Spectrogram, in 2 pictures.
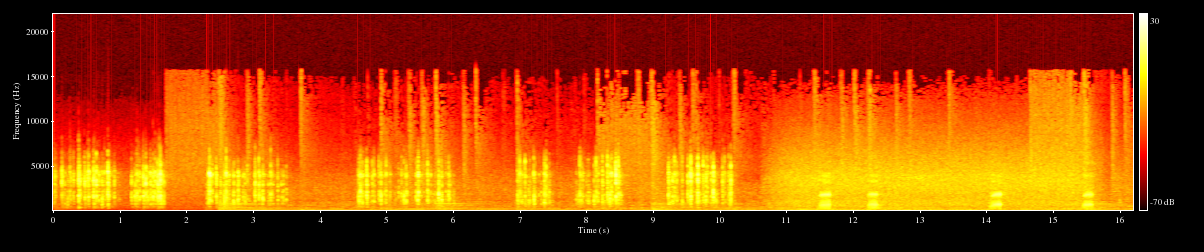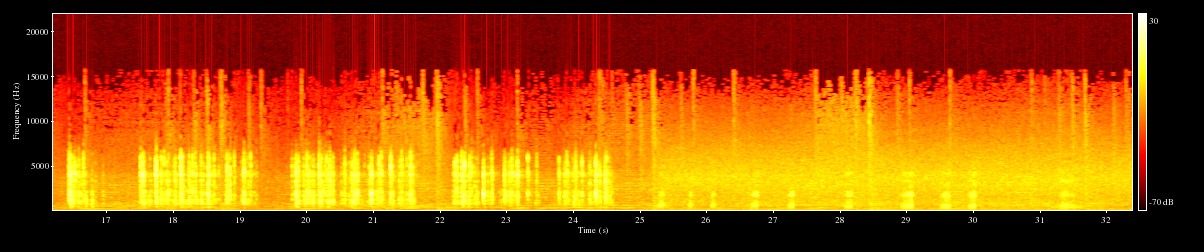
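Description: Synthetic rattling antlers (Illusion Systems Black Rack) clacked and ground together in repeated bursts of sharp clicks, a rattling sequence that imitates two young bucks fighting, heard over background music.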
